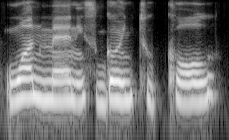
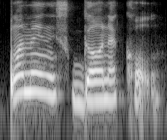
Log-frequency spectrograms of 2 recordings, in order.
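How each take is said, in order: First: "Going to" is said in full. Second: "Going to" is reduced to "gonna".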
